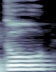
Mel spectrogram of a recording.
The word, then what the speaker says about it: Goole: for eva smith's death his name also sounds like the word gaul if you say that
